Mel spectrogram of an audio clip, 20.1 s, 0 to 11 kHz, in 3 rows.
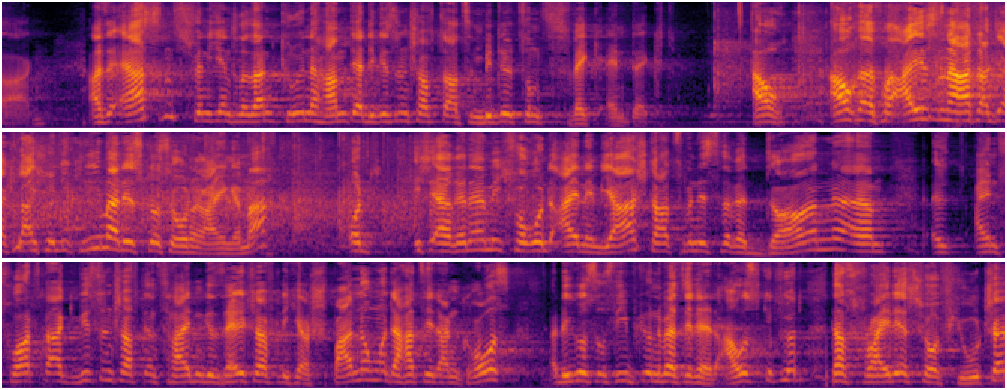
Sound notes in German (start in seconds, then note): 4.7 Beifall Freie Demokraten und AfD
